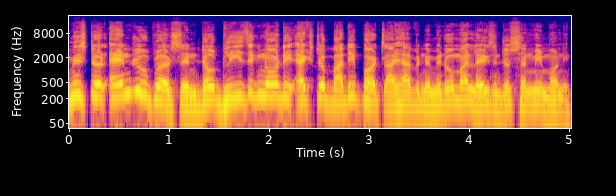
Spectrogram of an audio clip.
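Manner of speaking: put-on Indian accent. Acting out a money-request message, put-on Indian accent. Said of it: "I'm doing Indian accent".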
